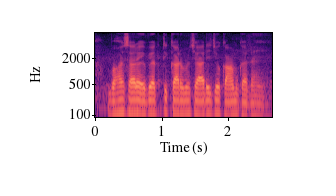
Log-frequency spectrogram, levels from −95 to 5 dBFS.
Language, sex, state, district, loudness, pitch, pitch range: Hindi, male, Bihar, Jamui, -25 LUFS, 110 Hz, 100-110 Hz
